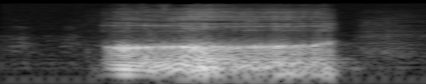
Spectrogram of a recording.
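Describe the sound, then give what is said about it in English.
A voice imitates a single loud, rattling snore, as of Peter sleeping, lasting just over a second, harsh, followed by quiet. “Hallelujah, he was sleeping. I hope he was snoring so loud.”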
